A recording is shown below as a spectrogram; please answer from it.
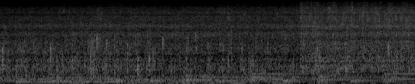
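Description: Thin slices of pork belly fry in hot oil with a dense, steady crackle and sizzle, close up and unbroken for a few seconds.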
